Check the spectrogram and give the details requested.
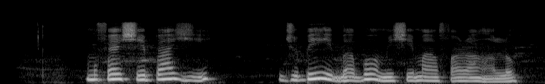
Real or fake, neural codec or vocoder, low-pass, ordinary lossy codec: real; none; 7.2 kHz; none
